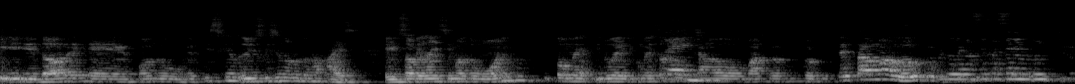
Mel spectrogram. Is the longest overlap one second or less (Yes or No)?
Yes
